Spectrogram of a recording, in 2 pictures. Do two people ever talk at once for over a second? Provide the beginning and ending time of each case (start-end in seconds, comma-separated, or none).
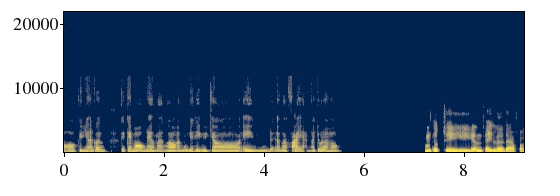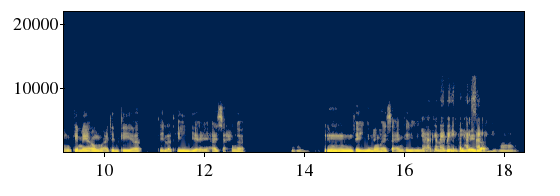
none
